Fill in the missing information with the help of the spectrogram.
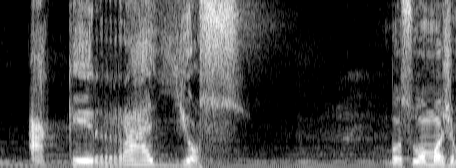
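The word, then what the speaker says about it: ἀκέραιος: Donc on prononce akios. Bon souvent moi je m' je me trompe, je dis akéos.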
